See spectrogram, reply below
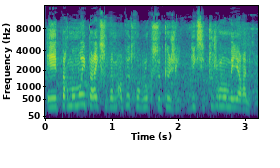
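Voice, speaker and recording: A woman's voice: high voice, rapid-fire, crowd noise. A young adult woman author answering interview questions casually and candidly, with lots of hesitations. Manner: lively, candid, many hesitations. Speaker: author guest.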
